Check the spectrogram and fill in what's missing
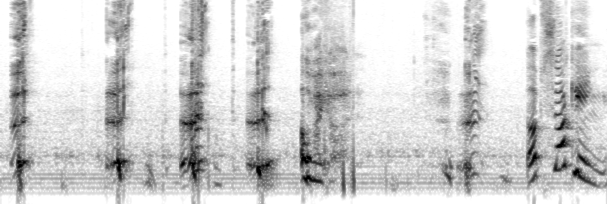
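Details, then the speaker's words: Child burping on purpose, repeated loud voiced belches, about seven in six seconds, some drawn out; deliberate burping. "what is up i'm gonna be doing a burp video finally finally okay okay oh my god"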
